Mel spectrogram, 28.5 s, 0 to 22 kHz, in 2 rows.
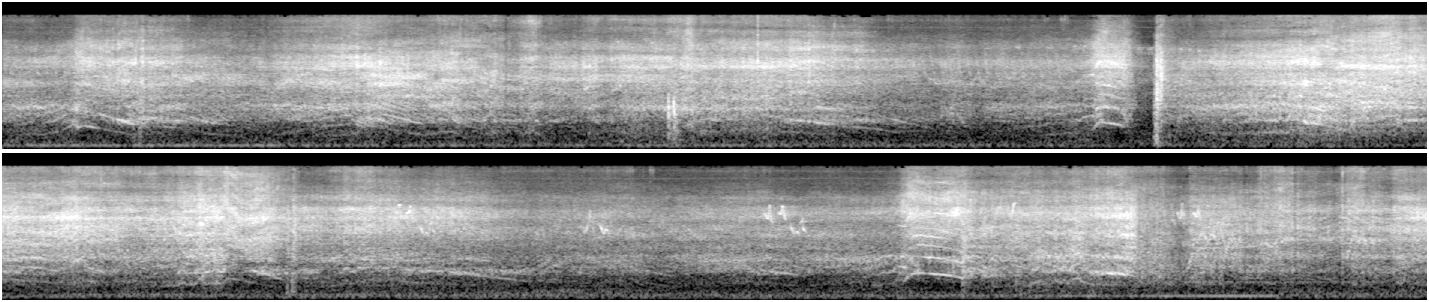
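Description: Team Associated B5M electric 1/10 RC buggy running laps on a dirt track: its motor whine sweeps up and down in pitch with throttle and braking over the rustle of tyres on dirt. A single sharp click about eleven seconds in.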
